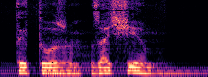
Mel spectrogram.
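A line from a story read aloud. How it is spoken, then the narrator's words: Tearful whisper. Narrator (Russian): прошептала она и беззвучно заплакала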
